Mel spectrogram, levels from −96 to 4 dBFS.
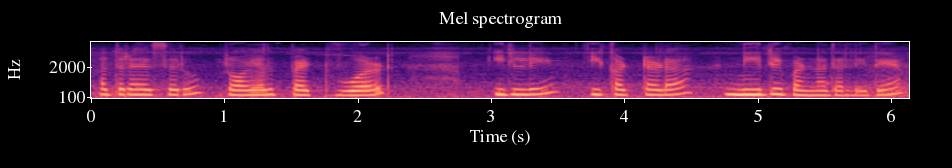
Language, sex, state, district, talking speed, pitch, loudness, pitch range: Kannada, female, Karnataka, Koppal, 100 wpm, 265 Hz, -15 LUFS, 250-275 Hz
